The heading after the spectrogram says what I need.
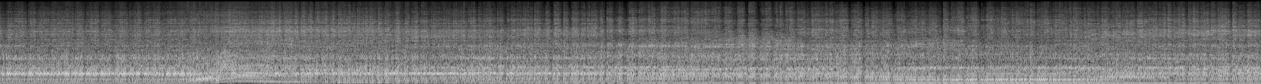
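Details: ZZR600 four-cylinder under restoration, restarted after fitting a cap in the exhaust: one brief blip, then an even, busy idle with no misses on all four cylinders. Normal idle; it hangs slightly on revs, and the owner hopes to adjust the mixture.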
